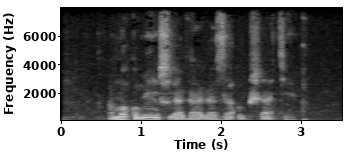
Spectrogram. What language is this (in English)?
Kinyarwanda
